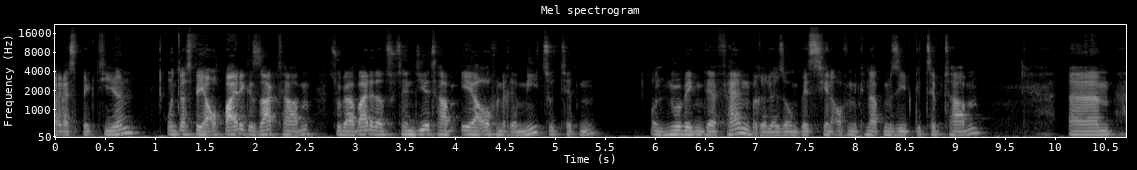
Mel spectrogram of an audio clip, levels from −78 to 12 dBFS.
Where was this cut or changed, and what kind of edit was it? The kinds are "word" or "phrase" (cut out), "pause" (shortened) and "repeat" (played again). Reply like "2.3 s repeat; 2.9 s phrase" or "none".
2.7 s pause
